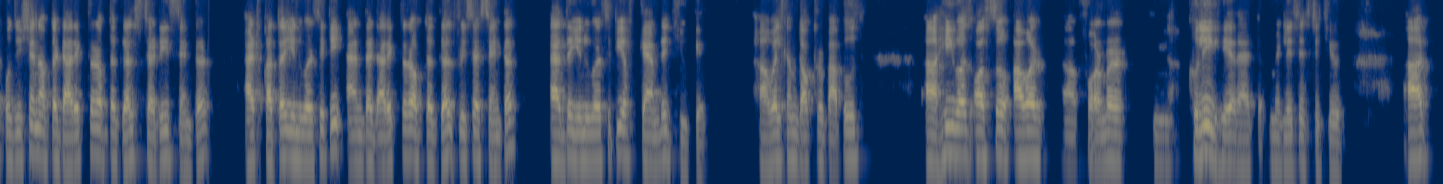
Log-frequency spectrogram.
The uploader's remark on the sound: This public talk was conducted online via Zoom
